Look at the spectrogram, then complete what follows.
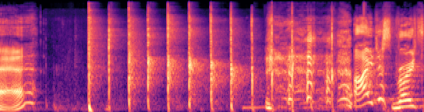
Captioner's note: claps; laughs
